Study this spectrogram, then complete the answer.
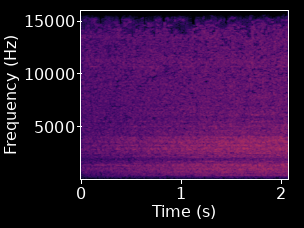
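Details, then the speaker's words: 1970s Bush VTR178 multiband radio, reported dead on mains, brought up on variable supply from 90 to 130 V, current draw negligible: steady even hiss swelling as voltage rises; working normally. "so we're up to 90 volts nothing yeah no current draw oh I can hear the radio coming to life 130"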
